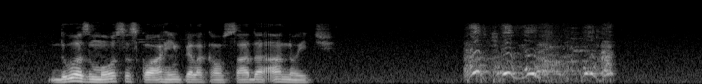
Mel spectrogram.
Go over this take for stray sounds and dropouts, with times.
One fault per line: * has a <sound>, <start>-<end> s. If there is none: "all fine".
* has a bark, 4.6-6.2 s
